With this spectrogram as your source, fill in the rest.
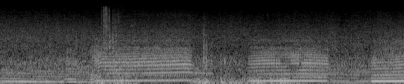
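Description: Tyres squeal as a car slides through a bend.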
